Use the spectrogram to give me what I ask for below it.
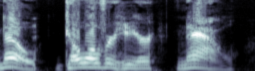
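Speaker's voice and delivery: slow, drawn-out, commanding yell. Showing how to yell at a large number of kids: imitating yelling at kids. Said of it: "yell at 'em like".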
